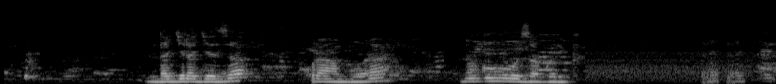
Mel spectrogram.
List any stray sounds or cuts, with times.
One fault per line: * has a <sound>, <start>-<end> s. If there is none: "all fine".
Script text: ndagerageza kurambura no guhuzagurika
* has a laugh, 7.0-7.5 s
